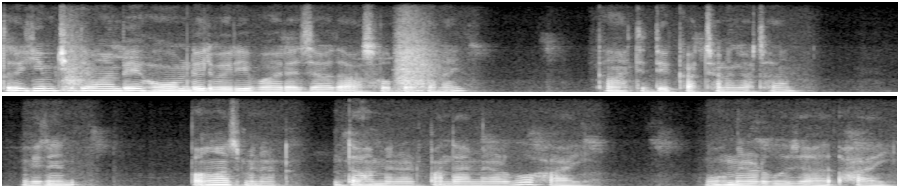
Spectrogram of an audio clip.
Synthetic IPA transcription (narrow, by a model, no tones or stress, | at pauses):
t̪ɨjimt͡ʃʰid̪eʋãːbeɦoːmɖilʋɐɾiʋɐːɾɐzjaːd̪a̰ɐ̰so̰ːkɐt̪ʰɐnɐj | kãːɦt̪id̪ikːɐt̪t͡ʃʰɐnɡɐt̪ʰɐn | ʋid̪in | pãːt͡ʃminɐʈ | d̪ɐɦminɐʈpɐ̃nd̪ɾaminɐʈɡohaːj | buɦminɐʈɡoahaːj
